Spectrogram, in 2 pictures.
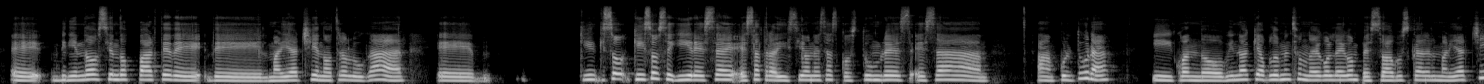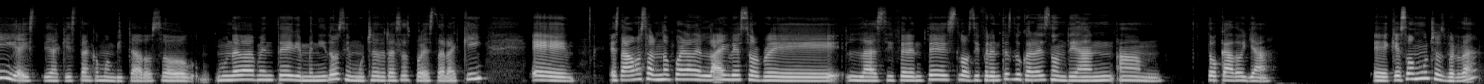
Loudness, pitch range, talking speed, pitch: -19 LUFS, 180-215 Hz, 150 wpm, 195 Hz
